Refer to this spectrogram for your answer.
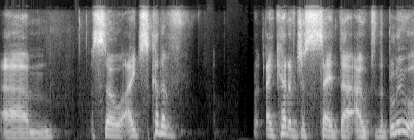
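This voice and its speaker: A man with a South Welsh accent speaks at a fairly quick pace. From South Wales, Neath Port Talbot. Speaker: DJ and radio presenter. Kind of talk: casual interview.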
